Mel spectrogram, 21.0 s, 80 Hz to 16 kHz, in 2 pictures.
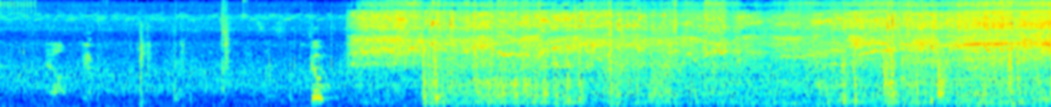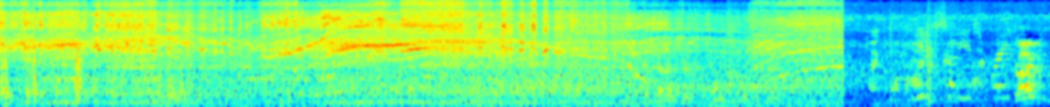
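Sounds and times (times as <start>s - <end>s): toy truck motors whining: 3.4s - 19.0s.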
